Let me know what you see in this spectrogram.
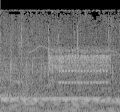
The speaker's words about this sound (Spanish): Suena un teléfono. Hostia, es verdad. Se ve una cabina de teléfonos en el escenario. Hay un tipo dentro que está a punto de descolgar.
